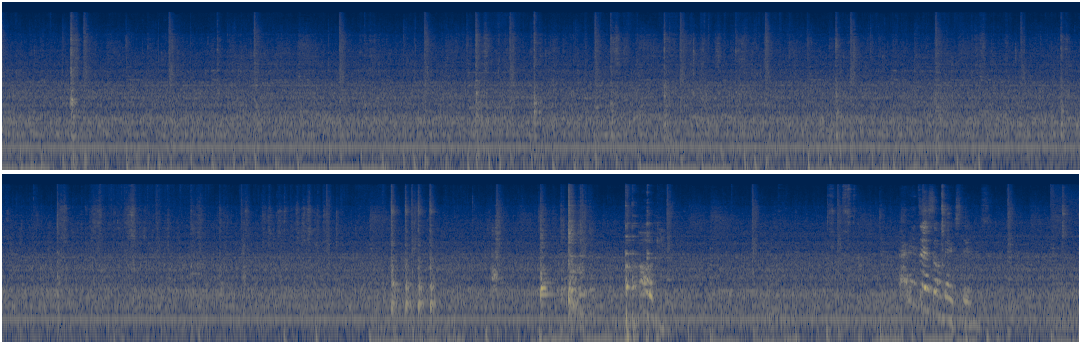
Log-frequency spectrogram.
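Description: Metal pots and utensils clanking, in a quick cluster a little past the middle. Under them runs a steady hum, with background music whose low bass line moves in steps.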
